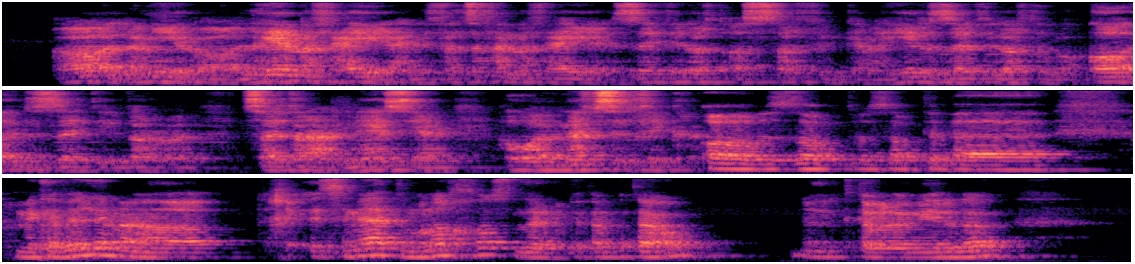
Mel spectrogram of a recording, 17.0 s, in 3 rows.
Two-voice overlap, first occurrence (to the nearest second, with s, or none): none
